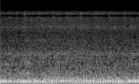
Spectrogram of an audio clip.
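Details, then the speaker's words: BMW E36 325i turbo, M50 engine, after oil on the manifolds was found and clacking traced: steady low idle hum with no ticking or clacking, condensation in exhaust line; normal M50 idle. "je pense ça se voit qu'il y a plus de bruit bizarre donc ça on peut la rebaisser gros impeccable il a de la condensation dans la ligne forcément depuis le temps c'est un bruit normal de M50"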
